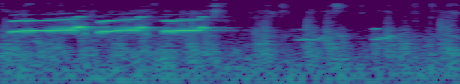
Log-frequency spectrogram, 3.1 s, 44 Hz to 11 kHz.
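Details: Wild turkeys on a ranch in Westbrook, British Columbia, 26 September 2023: three clear, whistled, slightly rising notes, each nearly half a second long, followed by a couple of softer, lower calls.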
